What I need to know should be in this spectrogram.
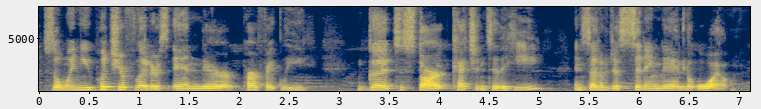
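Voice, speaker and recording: Antiguan woman with a lowish voice. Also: steady tone, moderate pace, a little mellow. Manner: informal, chatty, instructional. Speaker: cooking channel host. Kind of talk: casual cooking tutorial voice-over.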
